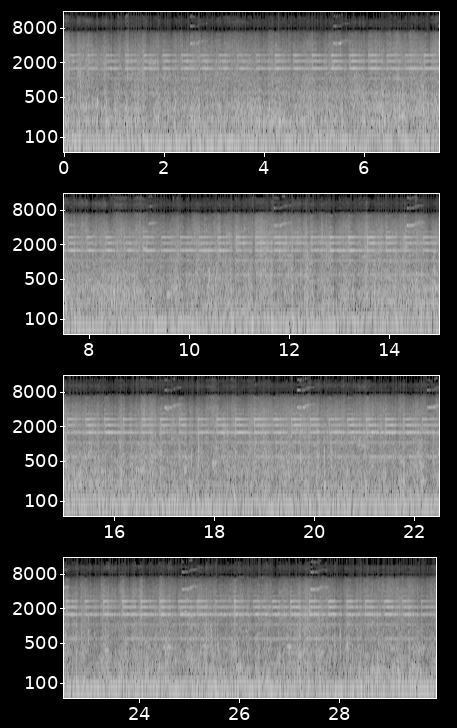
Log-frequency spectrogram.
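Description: Freight cars, mostly covered hoppers and tank cars, rolling steadily past on a long CN freight train. Their wheels rumble and clack over the rails, with a steady high-pitched tone over the rumble.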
